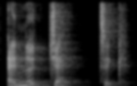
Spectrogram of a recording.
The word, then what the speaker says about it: energetic: great I feel energetic energetic let me just make it clear for you the stress energetic full of beans full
